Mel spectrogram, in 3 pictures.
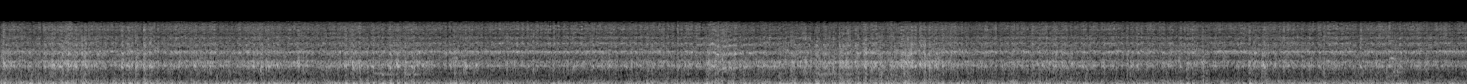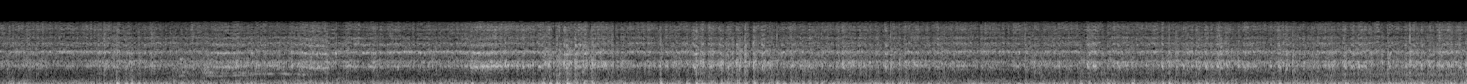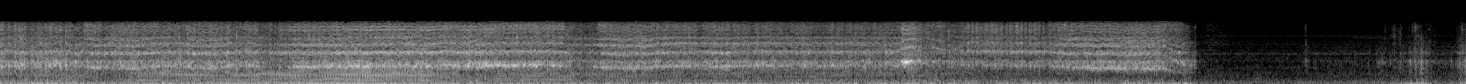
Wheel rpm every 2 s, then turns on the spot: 230, 230, 230, 230, 230, 230, 230, 230, 230, 230, 230, 230, 230, 230, 240, 220, 220, 220, 230, 240, 160, 10.
none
